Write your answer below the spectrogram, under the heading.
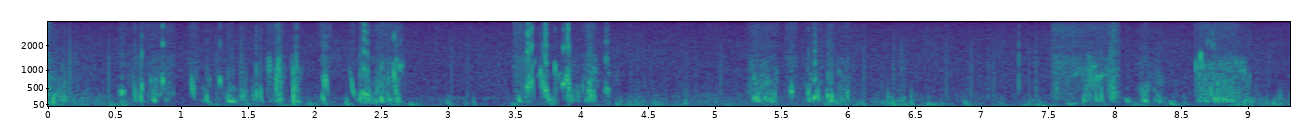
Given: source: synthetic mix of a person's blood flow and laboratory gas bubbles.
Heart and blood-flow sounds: Doppler ultrasound of blood flow; subclavian vein
0.00-0.16 s: bubbles
0.52-0.95 s: bubbles
1.04-1.23 s: bubbles
1.26-1.93 s: bubbles
2.03-2.12 s: bubbles
2.23-2.68 s: bubbles
3.48-4.23 s: bubbles
5.24-5.49 s: bubbles
5.53-5.62 s: bubbles
5.66-6.03 s: bubbles
7.52-8.13 s: bubbles
8.16-8.38 s: bubbles
8.60-9.02 s: bubbles
From the record:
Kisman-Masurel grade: 333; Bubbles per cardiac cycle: rolling drumbeat, 9 or more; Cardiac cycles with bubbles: 50 to 99%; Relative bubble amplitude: loud (0.450 to 0.775); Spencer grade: 3 (all of the cardiac periods contain showers or single bubble signals, but not dominating or overriding the cardiac motion signals); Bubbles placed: anywhere in the cardiac cycle

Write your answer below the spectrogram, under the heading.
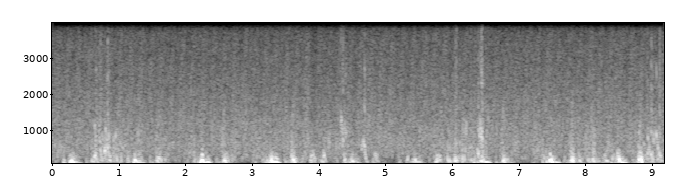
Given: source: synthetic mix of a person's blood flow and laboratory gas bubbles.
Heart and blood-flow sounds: Doppler ultrasound of blood flow; precordium
0.60-1.06 s: bubbles
1.16-1.37 s: bubbles
4.01-4.19 s: bubbles
4.31-4.49 s: bubbles
4.61-4.76 s: bubbles
5.69-5.81 s: bubbles
5.89-6.54 s: bubbles
7.87-8.37 s: bubbles
8.43-8.51 s: bubbles
8.86-9.19 s: bubbles
From the record:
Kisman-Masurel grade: 221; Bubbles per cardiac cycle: several, 3 to 8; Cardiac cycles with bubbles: 10 to 50%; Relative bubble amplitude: barely perceptible (0.100 to 0.250); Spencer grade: 2 (many but less than half of the cardiac periods contain bubble signals, singularly or in groups); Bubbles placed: anywhere in the cardiac cycle

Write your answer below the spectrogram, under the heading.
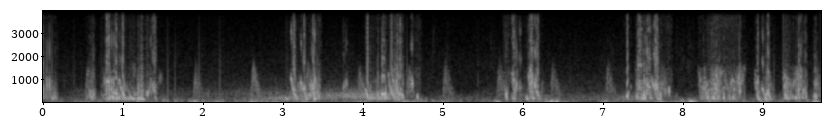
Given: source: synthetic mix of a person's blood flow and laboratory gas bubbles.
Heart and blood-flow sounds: Doppler ultrasound of blood flow; subclavian vein
0.00-0.20 s: bubbles
0.54-0.68 s: bubbles
0.74-1.50 s: bubbles
3.02-3.51 s: bubbles
3.75-3.83 s: bubbles
4.04-4.55 s: bubbles
4.60-4.74 s: bubbles
5.76-6.28 s: bubbles
7.28-7.37 s: bubbles
7.41-7.88 s: bubbles
8.20-8.80 s: bubbles
8.90-9.16 s: bubbles
9.27-9.58 s: bubbles
9.63-9.72 s: bubbles
From the record:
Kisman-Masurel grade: 333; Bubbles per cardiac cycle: rolling drumbeat, 9 or more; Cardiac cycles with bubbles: 50 to 99%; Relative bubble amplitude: loud (0.450 to 0.775); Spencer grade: 3 (all of the cardiac periods contain showers or single bubble signals, but not dominating or overriding the cardiac motion signals); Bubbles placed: anywhere in the cardiac cycle

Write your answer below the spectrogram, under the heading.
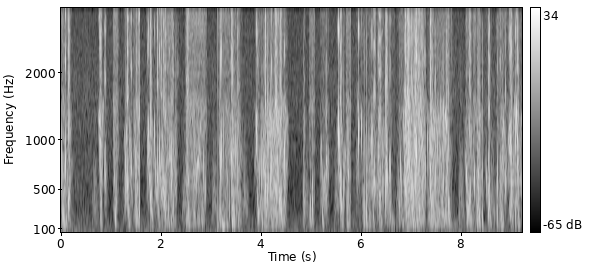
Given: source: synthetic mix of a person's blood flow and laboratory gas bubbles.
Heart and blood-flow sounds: Doppler ultrasound of blood flow; subclavian vein
0.00-0.24 s: bubbles
0.73-0.92 s: bubbles
1.02-1.16 s: bubbles
1.25-1.57 s: bubbles
1.69-2.34 s: bubbles
2.48-2.92 s: bubbles
3.12-3.64 s: bubbles
3.86-4.54 s: bubbles
4.83-4.89 s: bubbles
4.95-5.08 s: bubbles
5.17-5.36 s: bubbles
5.51-5.79 s: bubbles
5.89-6.68 s: bubbles
6.71-7.83 s: bubbles
8.06-8.62 s: bubbles
8.68-9.22 s: bubbles
From the record:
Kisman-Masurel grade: 343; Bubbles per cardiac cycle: rolling drumbeat, 9 or more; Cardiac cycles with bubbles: 100%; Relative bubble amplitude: loud (0.450 to 0.775); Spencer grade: 3 (all of the cardiac periods contain showers or single bubble signals, but not dominating or overriding the cardiac motion signals); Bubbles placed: anywhere in the cardiac cycle

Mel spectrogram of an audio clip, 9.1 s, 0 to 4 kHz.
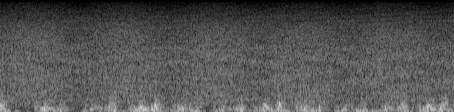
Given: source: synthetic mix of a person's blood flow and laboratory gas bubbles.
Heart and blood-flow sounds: Doppler ultrasound of blood flow; precordium
8.88-8.98 s: bubbles
From the record:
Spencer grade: 1 (occasional bubble signal discernible with the cardiac motion signal, with majority of cardiac periods free of bubbles); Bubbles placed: anywhere in the cardiac cycle

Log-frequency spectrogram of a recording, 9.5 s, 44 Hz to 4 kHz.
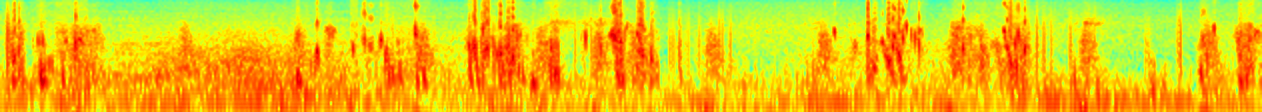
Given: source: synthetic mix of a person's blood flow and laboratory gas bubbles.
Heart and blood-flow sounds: Doppler ultrasound of blood flow; subclavian vein
0.03-0.78 s: bubbles
2.17-2.52 s: bubbles
2.61-3.23 s: bubbles
3.47-4.23 s: bubbles
4.35-4.40 s: bubbles
4.46-4.95 s: bubbles
5.07-5.12 s: bubbles
6.22-6.30 s: bubbles
6.38-6.44 s: bubbles
6.47-6.96 s: bubbles
7.12-7.73 s: bubbles
8.97-9.14 s: bubbles
9.25-9.47 s: bubbles
From the record:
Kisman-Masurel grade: 333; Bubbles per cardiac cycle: rolling drumbeat, 9 or more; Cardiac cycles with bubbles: 50 to 99%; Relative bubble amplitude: loud (0.450 to 0.775); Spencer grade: 3 (all of the cardiac periods contain showers or single bubble signals, but not dominating or overriding the cardiac motion signals); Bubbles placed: anywhere in the cardiac cycle

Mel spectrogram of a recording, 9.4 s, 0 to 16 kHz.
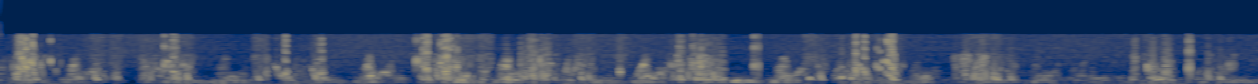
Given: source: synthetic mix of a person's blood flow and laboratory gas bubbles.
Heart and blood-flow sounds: Doppler ultrasound of blood flow; precordium
0.06-0.46 s: bubbles
0.67-0.93 s: bubbles
1.04-1.46 s: bubbles
1.89-2.21 s: bubbles
2.31-2.47 s: bubbles
3.08-3.70 s: bubbles
3.88-4.21 s: bubbles
4.30-4.46 s: bubbles
4.62-4.69 s: bubbles
5.00-5.46 s: bubbles
5.63-5.72 s: bubbles
6.03-6.21 s: bubbles
6.27-6.78 s: bubbles
7.14-7.64 s: bubbles
8.47-8.82 s: bubbles
8.89-8.96 s: bubbles
9.03-9.28 s: bubbles
From the record:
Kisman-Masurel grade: 242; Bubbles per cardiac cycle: several, 3 to 8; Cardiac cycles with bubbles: 100%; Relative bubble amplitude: moderate (0.250 to 0.450); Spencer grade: 3 (all of the cardiac periods contain showers or single bubble signals, but not dominating or overriding the cardiac motion signals); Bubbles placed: only in the low amplitude regions of the cardiac cycle

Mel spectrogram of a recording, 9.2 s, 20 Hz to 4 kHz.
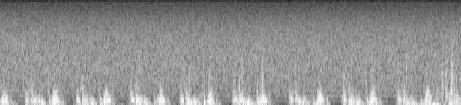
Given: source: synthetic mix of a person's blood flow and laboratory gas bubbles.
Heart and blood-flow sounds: Doppler ultrasound of blood flow; precordium
no bubbles
From the record:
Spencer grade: 0 (complete lack of bubble signals)

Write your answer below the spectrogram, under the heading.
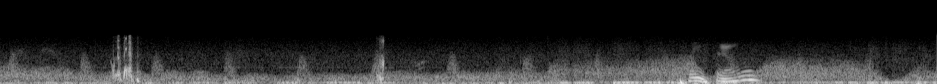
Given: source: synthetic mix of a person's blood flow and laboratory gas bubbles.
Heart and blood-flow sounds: Doppler ultrasound of blood flow; subclavian vein
1.09-1.43 s: bubbles
3.75-3.87 s: bubbles
From the record:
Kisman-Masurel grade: 222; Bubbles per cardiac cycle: several, 3 to 8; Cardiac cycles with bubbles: 10 to 50%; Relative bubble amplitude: moderate (0.250 to 0.450); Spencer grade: 2 (many but less than half of the cardiac periods contain bubble signals, singularly or in groups); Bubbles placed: anywhere in the cardiac cycle

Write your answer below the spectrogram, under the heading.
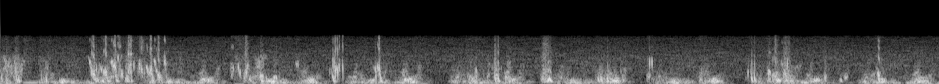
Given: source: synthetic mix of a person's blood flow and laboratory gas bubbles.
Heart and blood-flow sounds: Doppler ultrasound of blood flow; precordium
0.00-0.26 s: bubbles
0.38-0.52 s: bubbles
0.86-1.69 s: bubbles
2.29-2.81 s: bubbles
2.95-3.01 s: bubbles
3.29-3.47 s: bubbles
3.73-3.88 s: bubbles
4.65-5.11 s: bubbles
5.39-5.56 s: bubbles
5.94-6.29 s: bubbles
6.46-6.56 s: bubbles
6.98-7.08 s: bubbles
7.44-7.60 s: bubbles
7.65-8.02 s: bubbles
8.22-8.32 s: bubbles
8.38-8.50 s: bubbles
8.75-8.88 s: bubbles
From the record:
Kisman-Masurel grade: 243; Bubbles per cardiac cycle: several, 3 to 8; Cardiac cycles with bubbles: 100%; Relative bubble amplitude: loud (0.450 to 0.775); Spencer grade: 3 (all of the cardiac periods contain showers or single bubble signals, but not dominating or overriding the cardiac motion signals); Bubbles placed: only in the low amplitude regions of the cardiac cycle

